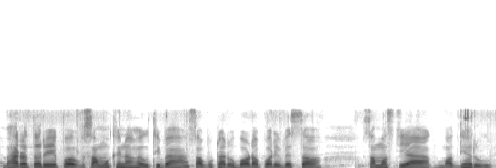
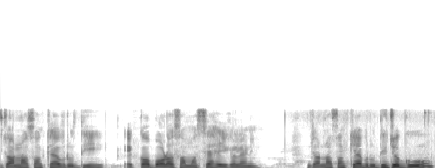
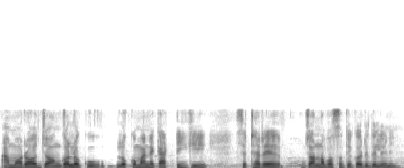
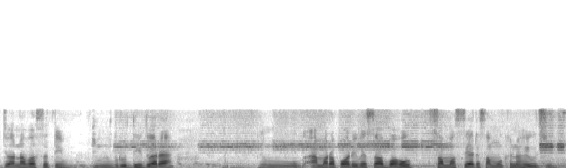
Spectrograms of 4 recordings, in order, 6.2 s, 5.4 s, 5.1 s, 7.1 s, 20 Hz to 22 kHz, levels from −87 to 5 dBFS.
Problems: constant background noise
